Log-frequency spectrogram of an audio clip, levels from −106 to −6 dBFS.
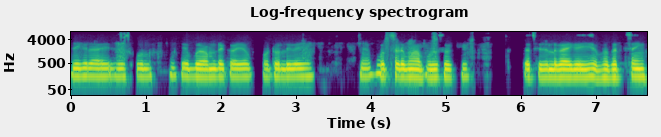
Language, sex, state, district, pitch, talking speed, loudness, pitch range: Hindi, male, Jharkhand, Jamtara, 160 Hz, 205 wpm, -16 LUFS, 155-160 Hz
